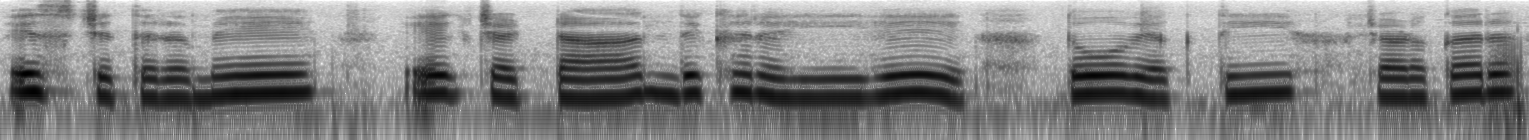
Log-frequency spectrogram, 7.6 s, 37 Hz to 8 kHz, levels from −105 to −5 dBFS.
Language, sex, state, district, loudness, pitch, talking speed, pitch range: Hindi, female, Madhya Pradesh, Bhopal, -17 LUFS, 215 Hz, 85 wpm, 195-225 Hz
